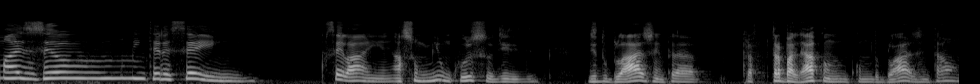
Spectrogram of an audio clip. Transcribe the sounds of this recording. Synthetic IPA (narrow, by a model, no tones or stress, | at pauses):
mɐzewnɐ̃w̃mɪĩnt̪eɾesejẽj̃ | sejlaẽasumiũkuɾsʊd͡ʒɪ | d͡ʒɪd̪ublaʒẽj̃pɾɐ | pɾɐt̪ɾabaʎaɾkõkõmʊd̪ublaʒẽj̃t̪aw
